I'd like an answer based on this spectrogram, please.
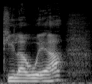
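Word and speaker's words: Kilauea: Can you pronounce it? Kilawea the summit crater called well another interesting name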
